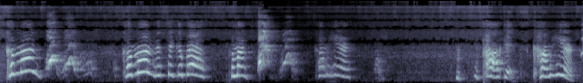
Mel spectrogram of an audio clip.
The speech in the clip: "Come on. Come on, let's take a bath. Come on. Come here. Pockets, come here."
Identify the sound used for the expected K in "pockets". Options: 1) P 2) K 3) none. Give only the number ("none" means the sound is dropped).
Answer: 2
